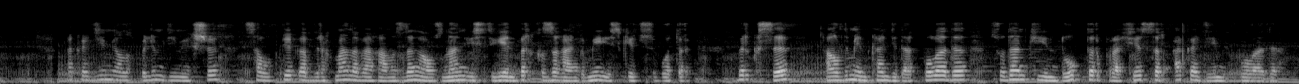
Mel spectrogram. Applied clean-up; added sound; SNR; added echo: none; Growling; 15 dB; reverberation time 1.5 s.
